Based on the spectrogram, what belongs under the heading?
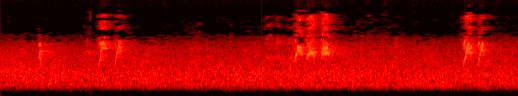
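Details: Dusky thrush in winter: short sharp chattering calls given singly and in clusters of two or three, spaced a couple of seconds apart, over steady broadband background hiss.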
